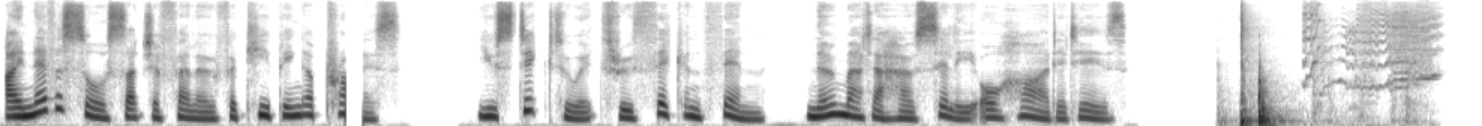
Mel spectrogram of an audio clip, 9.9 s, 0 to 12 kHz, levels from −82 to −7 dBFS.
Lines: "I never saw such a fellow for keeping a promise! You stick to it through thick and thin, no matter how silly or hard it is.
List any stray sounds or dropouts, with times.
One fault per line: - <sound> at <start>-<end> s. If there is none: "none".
- dropout at 2.3-2.4 s
- squeak at 8.1-9.7 s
